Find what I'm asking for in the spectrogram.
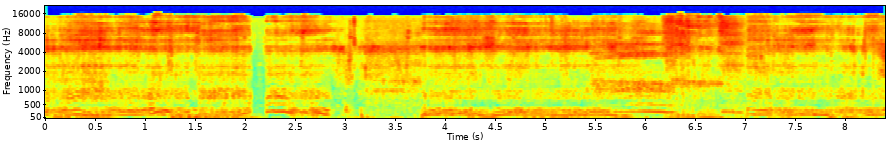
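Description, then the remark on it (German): Loud, continuous snoring from sleeping people, a low rumbling, rasping drone whose pitch wavers and rolls without pause for several seconds, with no talking over it. “Sag mal, hörst du das auch? Die schlafen noch.”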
